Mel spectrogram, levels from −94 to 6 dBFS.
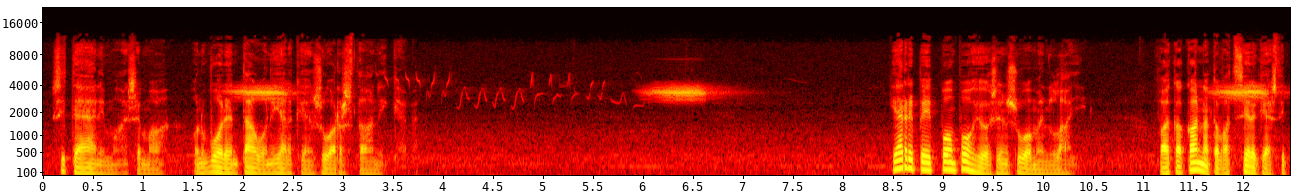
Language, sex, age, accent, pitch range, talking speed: Finnish, male, 60-79, native, 80-105 Hz, 80 wpm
